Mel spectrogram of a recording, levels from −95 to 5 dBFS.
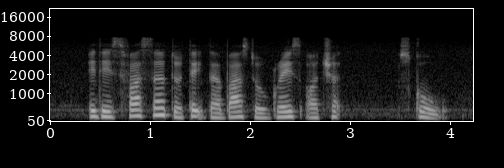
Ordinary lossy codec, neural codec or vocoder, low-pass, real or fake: none; none; none; real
